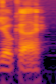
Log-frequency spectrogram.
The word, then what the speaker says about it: Yokai: echo slam or Yokai I'm pronouncing it Yoku the entire time Yokai how moving around resolution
